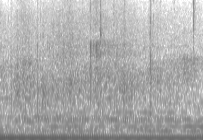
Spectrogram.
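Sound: audience clapping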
